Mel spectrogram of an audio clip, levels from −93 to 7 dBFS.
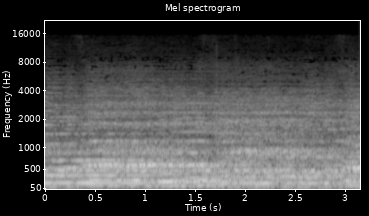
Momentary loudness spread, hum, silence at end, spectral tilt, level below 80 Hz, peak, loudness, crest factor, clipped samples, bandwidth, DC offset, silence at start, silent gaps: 4 LU; none; 0 s; -8 dB/octave; -40 dBFS; -2 dBFS; -16 LUFS; 14 dB; under 0.1%; 8.2 kHz; under 0.1%; 0 s; none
